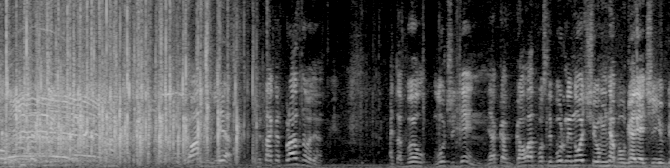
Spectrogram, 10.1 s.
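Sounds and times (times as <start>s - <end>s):
audience clapping: 0.0s - 4.1s
speech: 4.0s - 5.0s, 5.8s - 10.0s.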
